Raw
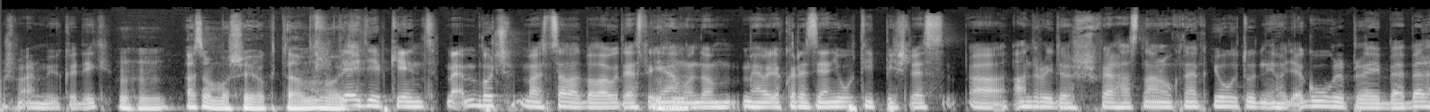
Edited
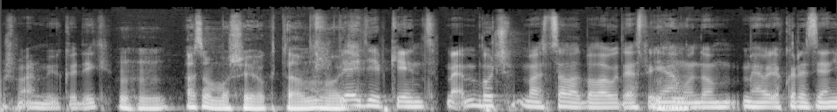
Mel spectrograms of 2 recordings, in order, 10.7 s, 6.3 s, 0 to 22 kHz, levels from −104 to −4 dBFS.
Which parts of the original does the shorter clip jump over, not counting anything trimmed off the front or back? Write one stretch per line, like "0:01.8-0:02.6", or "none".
none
